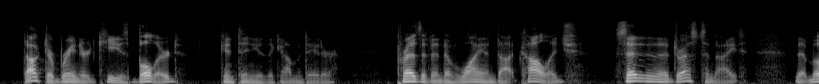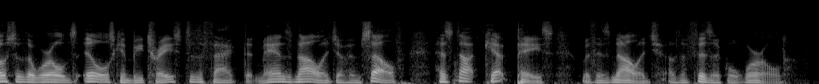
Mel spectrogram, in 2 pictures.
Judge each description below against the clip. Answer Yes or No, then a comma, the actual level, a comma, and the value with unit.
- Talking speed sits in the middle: Yes, average, 160 wpm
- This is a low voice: Yes, very low, 95 Hz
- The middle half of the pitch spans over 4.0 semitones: Yes, average, 4.7 semitones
